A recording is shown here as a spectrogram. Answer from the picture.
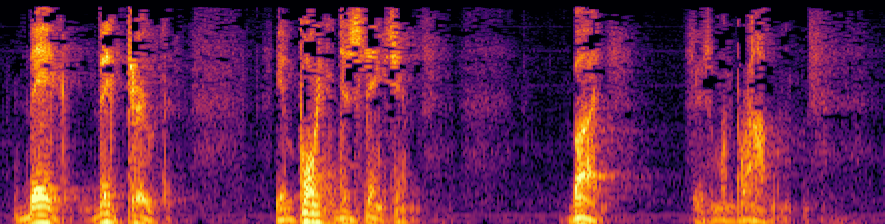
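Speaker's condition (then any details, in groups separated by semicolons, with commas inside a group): Total laryngectomy; may sound painful to listeners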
